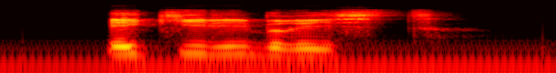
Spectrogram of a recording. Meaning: balance artist (entertainer who performs balances)
- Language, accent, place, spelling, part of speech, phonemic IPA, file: French, France, Lyon, équilibriste, noun, /e.ki.li.bʁist/, LL-Q150 (fra)-équilibriste.wav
